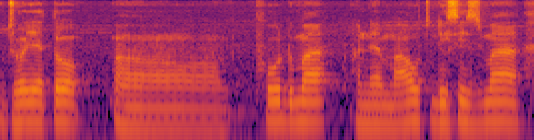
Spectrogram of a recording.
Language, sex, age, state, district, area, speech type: Gujarati, male, 30-45, Gujarat, Rajkot, rural, spontaneous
